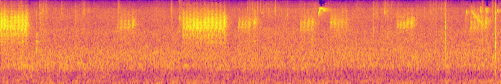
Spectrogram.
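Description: A bird's harsh, buzzy chattering calls, given in about seven short bursts, the longest lasting about a second near the middle.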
